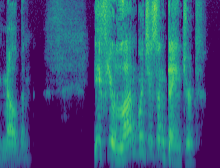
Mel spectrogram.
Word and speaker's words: Melbourne: Some Americans pronounce it Melbourne, but actually it's Melbourne. No R, pronounced Melbourne.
